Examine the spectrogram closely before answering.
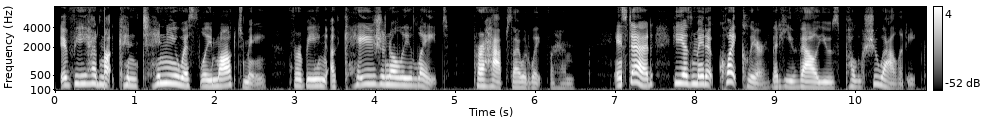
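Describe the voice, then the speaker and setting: A woman's voice: fairly low pitch, expressive, moderate pace, a bit bright, no room sound, studio quality. A woman acting in an audio drama as a flustered, defensive human man posing as a fairy king, with a theatrical manner. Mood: smug, composed.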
